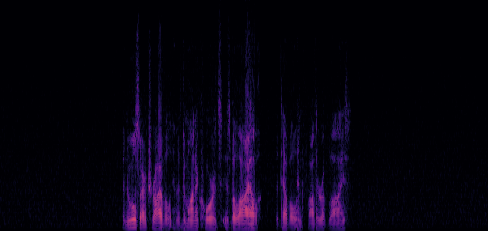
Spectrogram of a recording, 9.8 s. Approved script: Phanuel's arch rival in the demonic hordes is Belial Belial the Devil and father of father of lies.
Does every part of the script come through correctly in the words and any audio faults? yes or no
no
